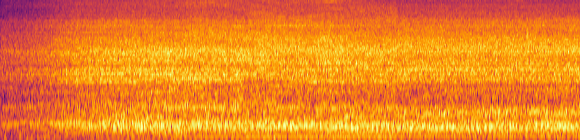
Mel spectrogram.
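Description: An automatic labeling and loading machine measuring a drill bit gives off a loud, steady broadband whir and hum that ramps up in the first second and then holds constant.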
